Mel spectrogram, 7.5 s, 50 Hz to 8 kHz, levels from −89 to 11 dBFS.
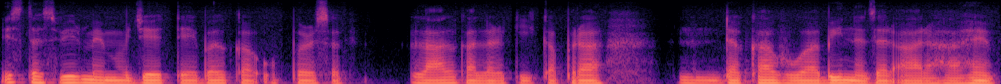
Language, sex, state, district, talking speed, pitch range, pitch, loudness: Hindi, male, Arunachal Pradesh, Lower Dibang Valley, 150 wpm, 90-100 Hz, 95 Hz, -18 LUFS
